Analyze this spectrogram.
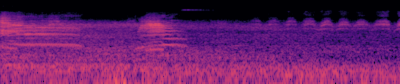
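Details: Wild white street cat, described as angry and untameable, lets out two strained, harmonic meows in quick succession, the second shorter and sharper, against constant outdoor hiss.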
